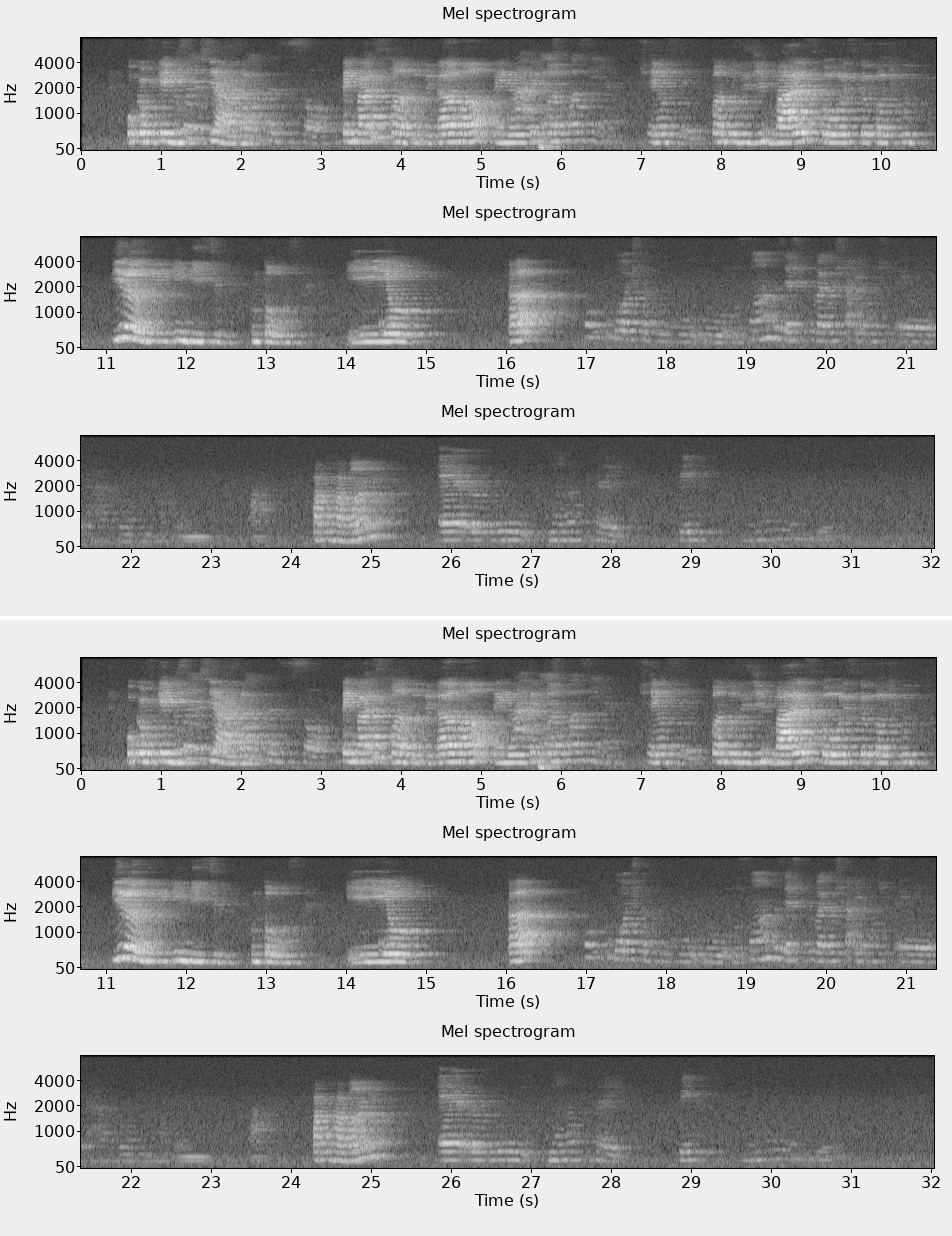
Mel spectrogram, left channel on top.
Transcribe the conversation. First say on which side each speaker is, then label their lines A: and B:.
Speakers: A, on the right (about 85°); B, on the right (about 35°).
A: porque eu fiquei viciada.
B: Eu conheço o Fantasy só,
A: Tem
B: o
A: vários
B: Rosinha,
A: fantasy.
B: né?
A: Aham, tem,
B: Ah,
A: tem,
B: eu conheço
A: fan-
B: o Rosinha, o cheirinho
A: tem os
B: dele.
A: fantasies de várias cores que eu tô, tipo, pirando em vício com todos. E
B: É
A: eu.
B: como,
A: Hã?
B: como tu gosta do, do, do Fantasy, acho que tu vai gostar. Eu acho. É. Rabone, Rabone, Rabone.
A: Paco Rabanne?
B: É, é o do. Não, não, peraí. Perfume do.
